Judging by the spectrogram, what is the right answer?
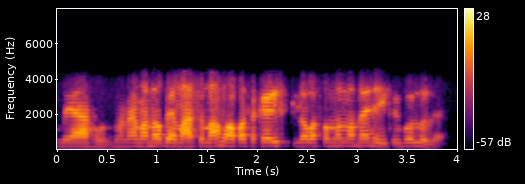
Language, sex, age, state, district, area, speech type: Assamese, female, 30-45, Assam, Jorhat, urban, conversation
